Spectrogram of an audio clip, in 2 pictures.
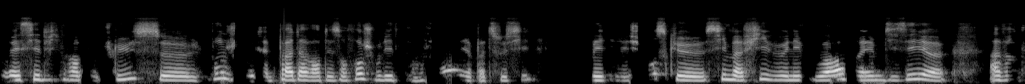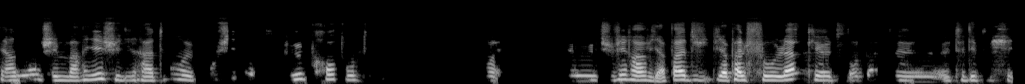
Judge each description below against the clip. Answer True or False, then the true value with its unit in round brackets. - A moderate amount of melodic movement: True (3.2 semitones)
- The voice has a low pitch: False (200 Hz)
